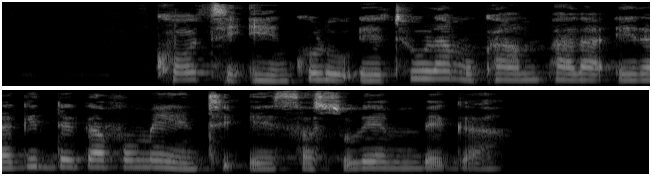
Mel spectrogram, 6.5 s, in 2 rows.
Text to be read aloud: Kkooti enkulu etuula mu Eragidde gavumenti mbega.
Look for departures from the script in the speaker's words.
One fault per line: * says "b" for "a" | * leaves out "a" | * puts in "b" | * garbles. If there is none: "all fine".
* puts in "Kampala"
* puts in "esasule"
